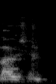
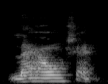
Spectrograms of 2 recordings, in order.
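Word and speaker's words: Löwchen: Karen Sodry, 9-year-old Louchin. I've not heard of Louchin. Have you pronounced that correctly? Lotion? It's not lotion. Lao Shen.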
